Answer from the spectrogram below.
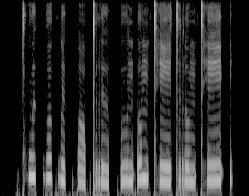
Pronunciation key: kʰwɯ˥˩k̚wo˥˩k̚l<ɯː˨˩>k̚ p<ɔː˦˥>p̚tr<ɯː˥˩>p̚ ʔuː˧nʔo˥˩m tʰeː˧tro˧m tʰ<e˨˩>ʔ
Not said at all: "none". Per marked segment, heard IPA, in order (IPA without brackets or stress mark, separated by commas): ɯ˨˩, ɔː˨˩, ɯː˨˩, e˦˥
